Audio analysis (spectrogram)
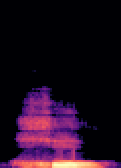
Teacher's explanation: हलक से निकलता है और हलक के सबसे ऊपर वाले हिस्से से निकलता है, सबसे ऊपर वाला हिस्सा जो बिल्कुल गले के साथ लगता है। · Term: मोटा हर्फ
